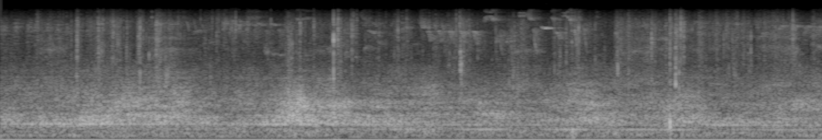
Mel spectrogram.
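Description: Footsteps walking on a wet, muddy woodland path strewn with leaves, with scattered clicks and a faint steady low hum underneath; one sharper click about eight seconds in.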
